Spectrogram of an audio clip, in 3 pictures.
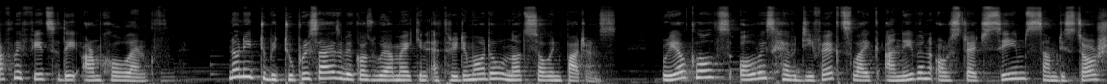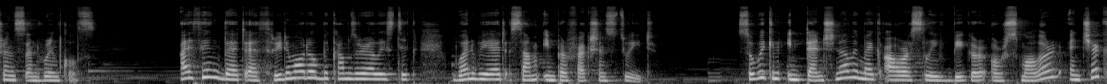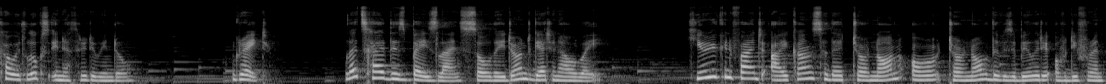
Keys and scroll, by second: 2.1 a, 6.4 z, 16.1 space, 24.5 space.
